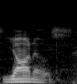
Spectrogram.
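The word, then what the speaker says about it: Llanos: last name my friend it's janos because it's because it's latin right because it's spanish yeah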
